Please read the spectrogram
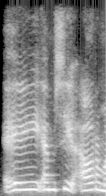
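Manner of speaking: usual speaking voice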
